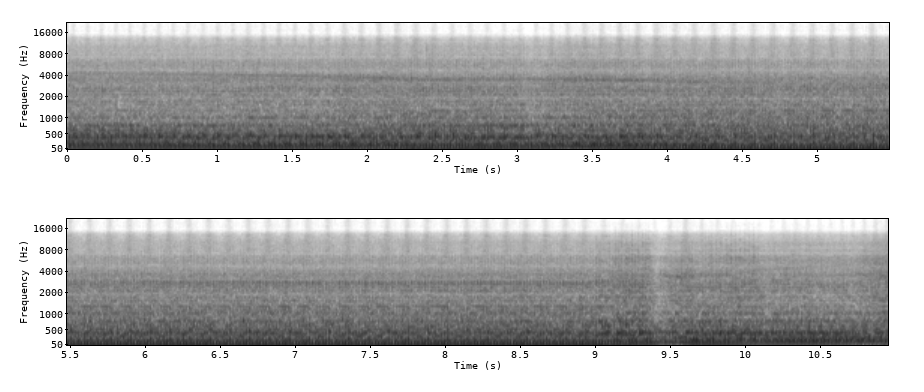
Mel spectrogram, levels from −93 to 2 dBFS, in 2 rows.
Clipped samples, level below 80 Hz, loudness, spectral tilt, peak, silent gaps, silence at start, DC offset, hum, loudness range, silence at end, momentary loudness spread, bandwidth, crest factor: under 0.1%; -22 dBFS; -19 LUFS; -6.5 dB/octave; -4 dBFS; none; 0 s; under 0.1%; none; 1 LU; 0 s; 1 LU; 13.5 kHz; 14 dB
